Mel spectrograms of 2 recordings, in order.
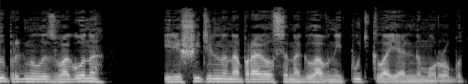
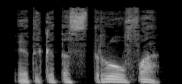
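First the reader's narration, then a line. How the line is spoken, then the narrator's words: Groaned. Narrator (Russian): простонал Вольта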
